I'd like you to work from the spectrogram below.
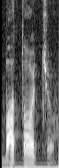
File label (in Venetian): "batocio", Veneto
